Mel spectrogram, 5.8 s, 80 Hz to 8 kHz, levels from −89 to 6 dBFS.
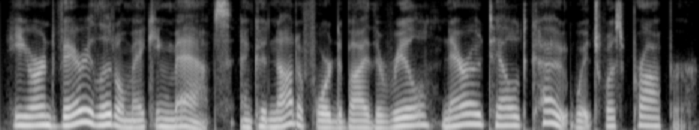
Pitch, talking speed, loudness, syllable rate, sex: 185 Hz, 205 wpm, -16 LUFS, 5.0 syllables/s, female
